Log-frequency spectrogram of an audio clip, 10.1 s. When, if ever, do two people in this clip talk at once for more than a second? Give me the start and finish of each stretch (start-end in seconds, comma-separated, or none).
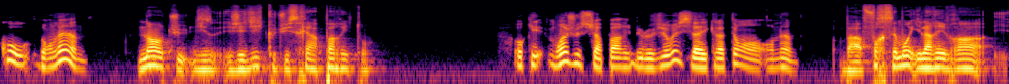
none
